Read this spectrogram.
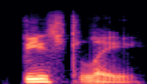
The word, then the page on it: beastly: American English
